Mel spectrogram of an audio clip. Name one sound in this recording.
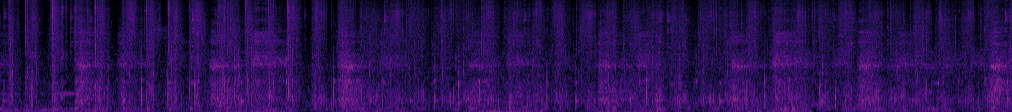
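Footsteps crunch steadily through deep snow.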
